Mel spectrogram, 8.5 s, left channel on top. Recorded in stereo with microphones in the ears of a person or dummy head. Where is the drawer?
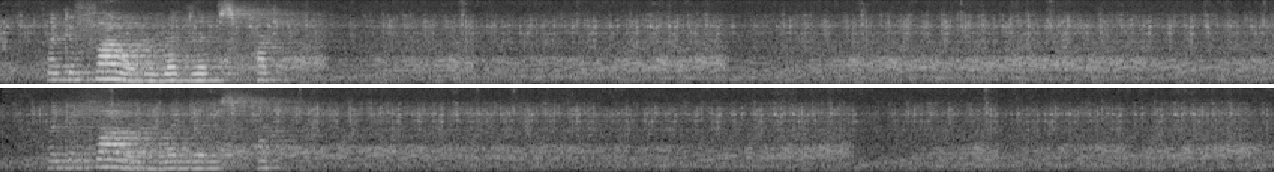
No drawer in this recording.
